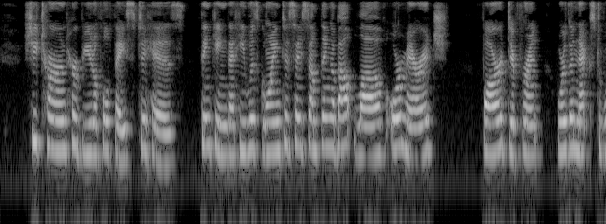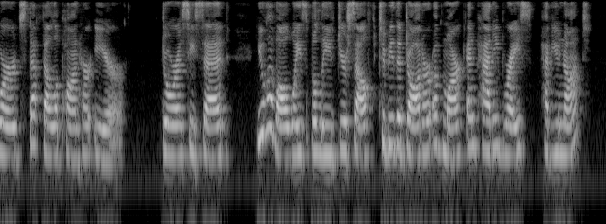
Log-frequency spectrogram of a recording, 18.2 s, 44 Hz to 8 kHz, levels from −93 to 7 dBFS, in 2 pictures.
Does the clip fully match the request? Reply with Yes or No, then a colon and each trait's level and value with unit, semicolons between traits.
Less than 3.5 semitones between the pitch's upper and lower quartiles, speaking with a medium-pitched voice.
No: average, 2.7 semitones; high, 230 Hz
